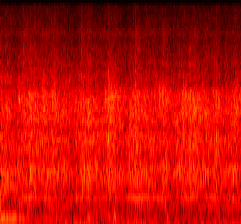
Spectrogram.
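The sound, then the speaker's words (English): An audience at a church conference claps for the Lord after a prayer, a dense, steady patter of many hands that holds at an even, moderate level throughout, with no voices over it. “Let's give the Lord another mighty clap.”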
